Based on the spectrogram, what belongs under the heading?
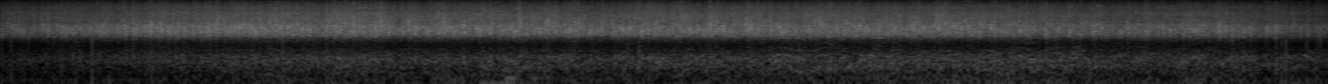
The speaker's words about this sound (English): The insistent applause of the audience has brought Maestro Toscanini back to the stage again. He is now beckoning toward the members of the orchestra, as he so often does, to show that he wants them to share the applause with him.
